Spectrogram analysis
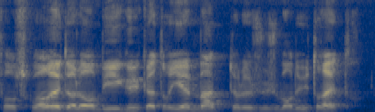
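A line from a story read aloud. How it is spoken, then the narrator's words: Captive murmuring. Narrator (French): murmura le captif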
